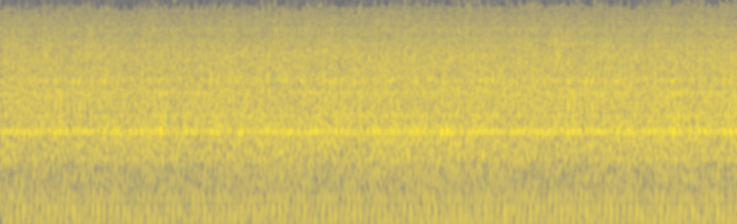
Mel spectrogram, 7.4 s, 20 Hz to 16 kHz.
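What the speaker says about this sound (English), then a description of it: "it's not a big engine in this thing. I think this one's the 190 horsepower." A 190-horsepower tractor engine laboring uphill in the Farming Simulator 19 video game, a steady low droning hum that holds constant and faint throughout with no talking.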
